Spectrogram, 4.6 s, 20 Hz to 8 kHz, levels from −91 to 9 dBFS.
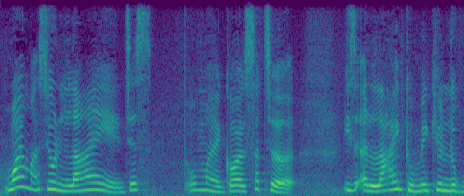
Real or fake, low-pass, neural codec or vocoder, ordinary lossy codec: fake; none; codec, 16 kHz, 1 kbps, X-Codec, WavLM features, trained on Multilingual LibriSpeech; none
